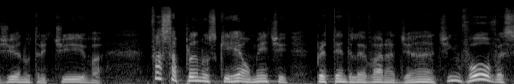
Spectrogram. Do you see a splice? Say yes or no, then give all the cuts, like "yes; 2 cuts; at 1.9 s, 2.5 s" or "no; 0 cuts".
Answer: no; 0 cuts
